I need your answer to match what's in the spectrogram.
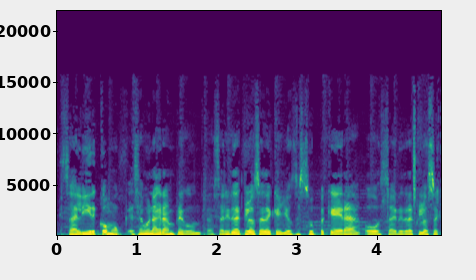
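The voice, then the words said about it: Venezuelan Spanish accent. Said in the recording (Spanish): “Venezolana, escuché tu acento diferente”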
